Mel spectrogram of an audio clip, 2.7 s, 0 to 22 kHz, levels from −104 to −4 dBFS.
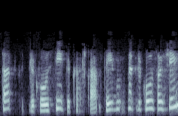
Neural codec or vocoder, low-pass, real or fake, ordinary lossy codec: vocoder, 22.05 kHz, 80 mel bands, HiFi-GAN; 7.2 kHz; fake; MP3, 32 kbps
